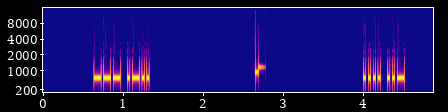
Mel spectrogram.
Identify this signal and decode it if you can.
Morse code, heard as a keyed tone, about 42 wpm, 700 Hz. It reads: OL HU
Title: Top Two Letter Combinations in Words 40wpm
